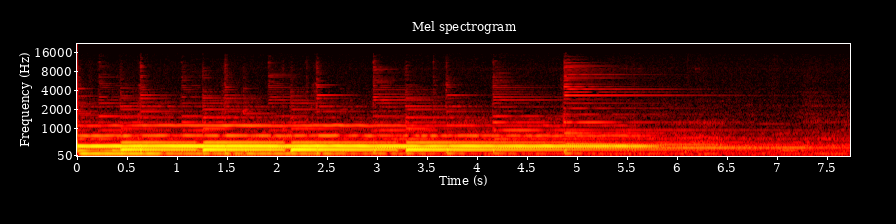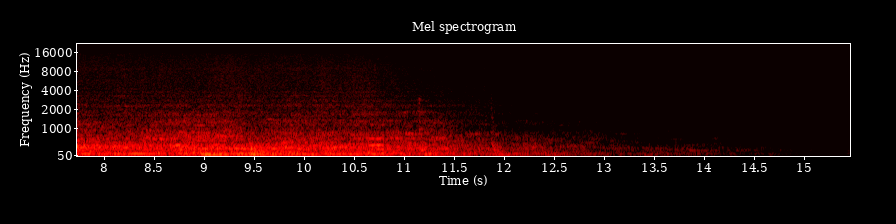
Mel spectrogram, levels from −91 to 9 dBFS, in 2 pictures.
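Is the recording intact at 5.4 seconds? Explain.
Yes, the audio is intact at 5.4 seconds, with no fault at that moment.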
